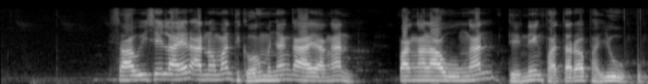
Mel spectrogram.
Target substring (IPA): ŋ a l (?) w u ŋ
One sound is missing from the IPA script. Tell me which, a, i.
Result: a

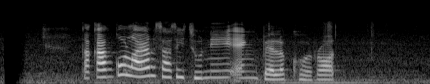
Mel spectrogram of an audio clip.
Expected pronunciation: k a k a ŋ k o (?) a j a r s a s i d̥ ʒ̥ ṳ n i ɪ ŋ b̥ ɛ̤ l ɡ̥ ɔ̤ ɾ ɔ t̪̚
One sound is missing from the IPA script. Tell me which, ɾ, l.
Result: l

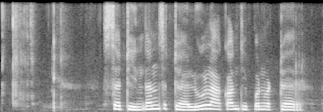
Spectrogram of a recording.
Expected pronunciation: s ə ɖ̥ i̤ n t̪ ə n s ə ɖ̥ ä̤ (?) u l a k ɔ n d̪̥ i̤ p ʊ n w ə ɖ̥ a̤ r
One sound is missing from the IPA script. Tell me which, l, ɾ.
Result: l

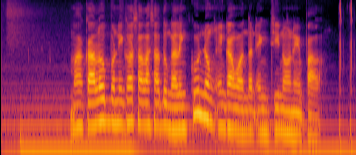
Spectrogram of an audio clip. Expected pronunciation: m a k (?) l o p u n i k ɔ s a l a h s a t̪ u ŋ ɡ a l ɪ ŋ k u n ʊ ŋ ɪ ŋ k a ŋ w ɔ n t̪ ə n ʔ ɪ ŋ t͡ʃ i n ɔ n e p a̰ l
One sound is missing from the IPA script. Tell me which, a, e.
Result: a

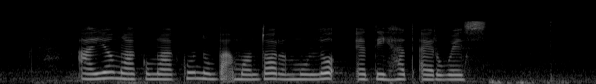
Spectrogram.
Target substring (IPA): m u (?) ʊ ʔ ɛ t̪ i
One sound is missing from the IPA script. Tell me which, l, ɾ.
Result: l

